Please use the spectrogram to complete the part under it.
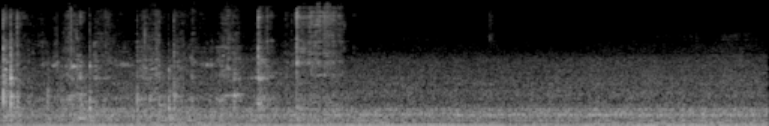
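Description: Spoon scrapes and clinks stir condensed milk and ingredients for a chocolate biscuit cake in a bowl, brisk and close for about three seconds, then stop, leaving a low steady hum.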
